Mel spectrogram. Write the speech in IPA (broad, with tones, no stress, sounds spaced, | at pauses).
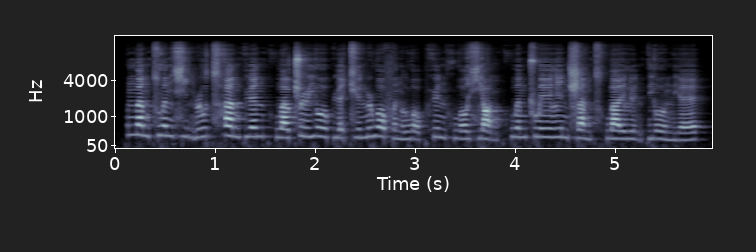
n̪ a˥˨ n t͡s w ə˥˨ n ɕ ḭ˨˩ ŋ ɻ u˥˨ t͡sʰ a˥˨ n t̪ ɥ ɛ˦ n pʰ w ä˨˦ ʈ͡ʂ ɻ̩˦ j o˥˨ ʊ̯ p ɥ ɛ̰˨˩ t͡ɕ y˨˦ n ɻ w ɔ˥˨ f ə˩ n l w ɔ̰˨˩ pʰ y˥˨ n x w ɔ˨˦ ɕ j ɑ̰˨˩ ŋ pʰ w ə˦ n ʈ͡ʂ w e˦ ɪ̯ l i˥˨ n ʂ a˥˨ n t͡sʰ w a˦ ɪ̯ l y̰˨˩ n t̪ j o˥˨ ʊ̯ n̪ j ɛ˨˦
